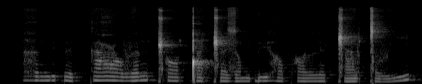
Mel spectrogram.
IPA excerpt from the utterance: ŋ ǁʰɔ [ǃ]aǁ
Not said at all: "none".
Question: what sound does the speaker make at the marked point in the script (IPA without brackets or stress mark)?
ǃ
